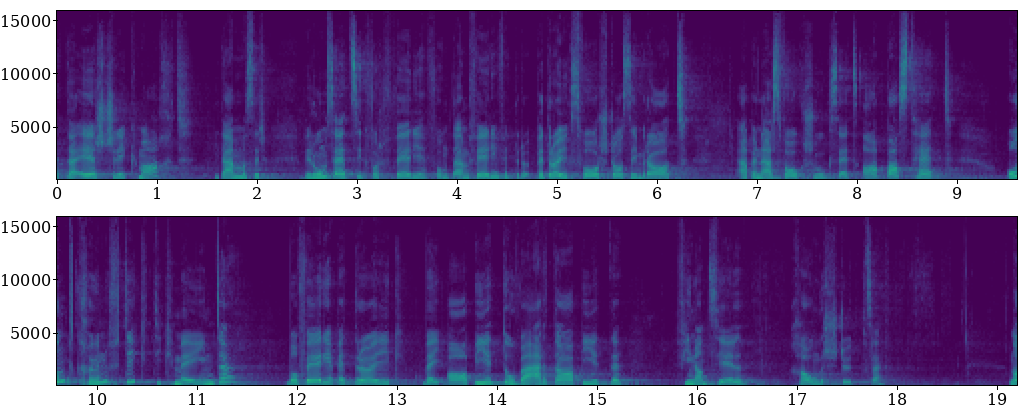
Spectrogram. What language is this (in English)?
Swiss German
